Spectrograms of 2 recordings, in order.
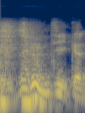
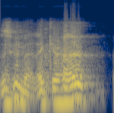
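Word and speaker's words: Zomedica: That's how you pronounce it. Zoomdica, not Zoomedica.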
